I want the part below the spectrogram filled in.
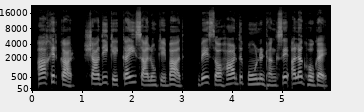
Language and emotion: Hindi, neutral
